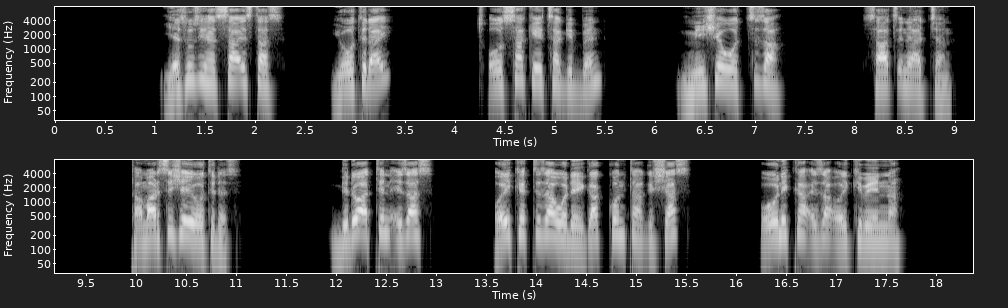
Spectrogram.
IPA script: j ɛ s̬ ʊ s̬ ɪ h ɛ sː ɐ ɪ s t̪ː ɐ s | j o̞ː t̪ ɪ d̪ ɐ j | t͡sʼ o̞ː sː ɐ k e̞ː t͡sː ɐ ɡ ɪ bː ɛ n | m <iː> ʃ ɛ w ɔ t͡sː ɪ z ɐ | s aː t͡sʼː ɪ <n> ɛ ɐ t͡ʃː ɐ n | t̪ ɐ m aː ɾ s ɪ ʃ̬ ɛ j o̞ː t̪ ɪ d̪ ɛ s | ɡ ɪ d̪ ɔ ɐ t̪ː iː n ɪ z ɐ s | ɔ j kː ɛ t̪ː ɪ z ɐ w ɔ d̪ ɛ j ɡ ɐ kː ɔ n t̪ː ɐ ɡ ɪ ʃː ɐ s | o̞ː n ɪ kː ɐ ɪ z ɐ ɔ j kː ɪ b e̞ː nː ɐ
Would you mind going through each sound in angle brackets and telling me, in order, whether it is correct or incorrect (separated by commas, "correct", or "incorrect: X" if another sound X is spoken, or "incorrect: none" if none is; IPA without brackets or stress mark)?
correct, correct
